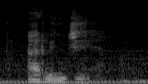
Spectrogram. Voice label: "arinji", very strong, Aneityum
